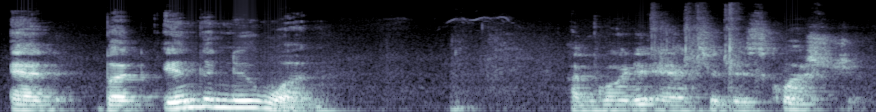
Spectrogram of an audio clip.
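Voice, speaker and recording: An American man teaching an English grammar lesson, explaining slowly and repeating key phrases, often restarting his sentences. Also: medium pitch, animated. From United States. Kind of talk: classroom grammar lesson at a whiteboard. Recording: echoey classroom.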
